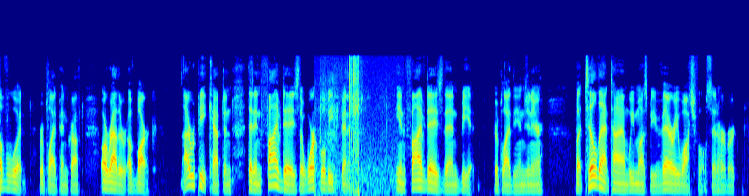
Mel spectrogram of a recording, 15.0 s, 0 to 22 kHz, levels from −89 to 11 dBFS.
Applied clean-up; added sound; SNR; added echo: none; Tearing; 10 dB; none.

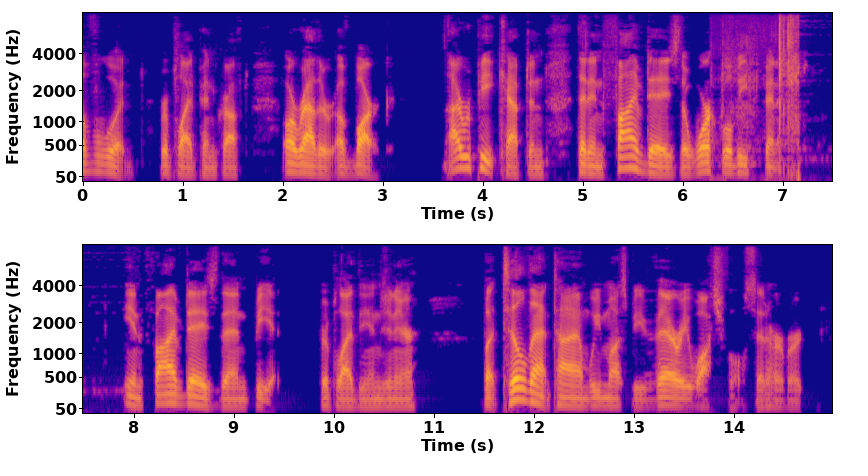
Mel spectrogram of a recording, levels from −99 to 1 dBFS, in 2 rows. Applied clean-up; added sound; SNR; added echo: classical method spectral subtraction.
